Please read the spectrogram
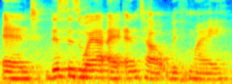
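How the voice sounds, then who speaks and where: Light background noise and audible room echo surround a woman whose pitch varies in an ordinary way. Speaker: workshop host. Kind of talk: workshop talk. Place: hall. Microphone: handheld.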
